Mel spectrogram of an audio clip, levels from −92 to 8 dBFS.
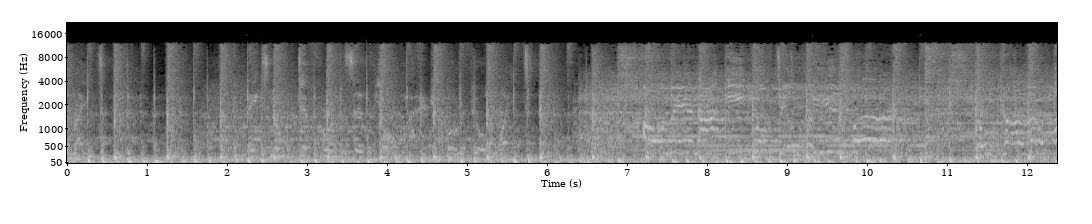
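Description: Damaged data in a compressed stream at 9.31 s and 10.71 s: corrupted bytes make the decoder misread frames and lose sync, producing brief glitches.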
